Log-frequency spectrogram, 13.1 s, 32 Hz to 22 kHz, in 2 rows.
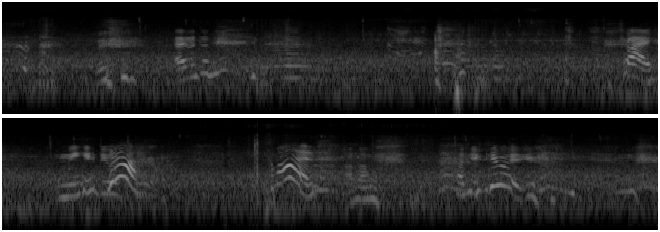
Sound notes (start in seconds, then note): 1.0 laughing; 4.2 groaning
